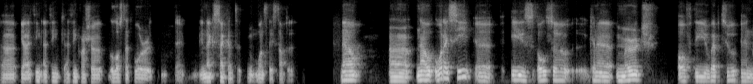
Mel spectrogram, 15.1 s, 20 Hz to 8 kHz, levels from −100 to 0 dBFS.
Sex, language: male, English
